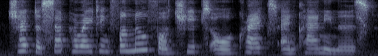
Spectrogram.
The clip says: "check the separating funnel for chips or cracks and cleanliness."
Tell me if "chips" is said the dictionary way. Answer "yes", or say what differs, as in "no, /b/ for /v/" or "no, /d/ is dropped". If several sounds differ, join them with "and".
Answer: yes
